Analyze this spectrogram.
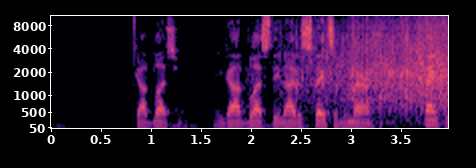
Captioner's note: applause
